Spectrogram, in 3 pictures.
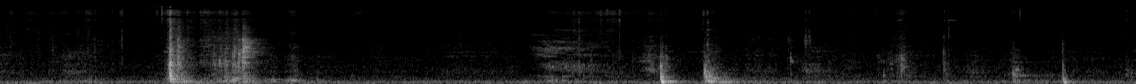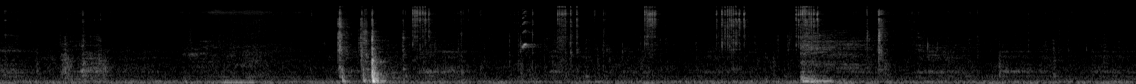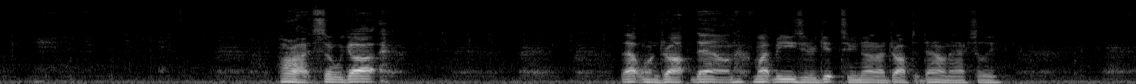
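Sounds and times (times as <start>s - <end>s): metal clunks and knocks: 6.5s - 7.4s.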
